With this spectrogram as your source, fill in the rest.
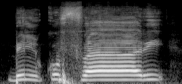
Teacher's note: فا کو سخت پڑھیں گے اور ایک الف کے برابر کھینچ کے پڑھیں گے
